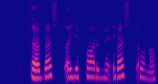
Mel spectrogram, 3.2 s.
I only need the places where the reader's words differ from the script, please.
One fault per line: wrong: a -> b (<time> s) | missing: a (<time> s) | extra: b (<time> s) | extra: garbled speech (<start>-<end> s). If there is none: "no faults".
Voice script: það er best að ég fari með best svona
no faults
